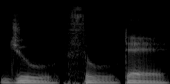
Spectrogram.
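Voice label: "juthute", concatenated syllables; Affixing experiment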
